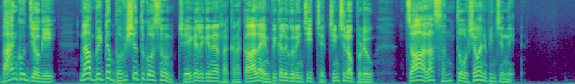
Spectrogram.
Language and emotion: Telugu, happy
